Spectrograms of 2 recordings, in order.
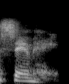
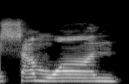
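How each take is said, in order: First: It sounds like 'Sam Hain', with an 'h' sound. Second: It sounds like 'sow-in', with no 'h' sound. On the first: This is the speaker's own way of saying it. "I'm going to call it Sam Hain" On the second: This is how others say it, the real way. "there's people that's that say someone, and I guess that's like the real fucking way to say it"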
